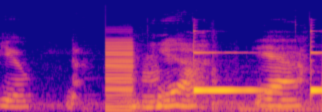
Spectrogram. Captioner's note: buzzer; ding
